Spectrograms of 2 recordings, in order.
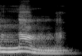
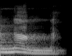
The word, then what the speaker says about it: numb: They are numb. They are Yes. I think they are numb. Do you know this mean numb? Without pronouncing N-O-M-B. without pronouncing the the B.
